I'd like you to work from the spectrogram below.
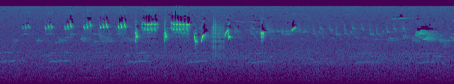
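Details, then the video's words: Bluethroat singing: a run of about a dozen high, sharp chirps at a steady pace, then a denser burst of clicking and buzzy notes, and fainter scattered chips fading toward the end. "Bluethroat (Luscinia svecica) song"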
